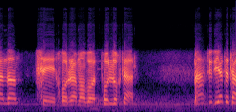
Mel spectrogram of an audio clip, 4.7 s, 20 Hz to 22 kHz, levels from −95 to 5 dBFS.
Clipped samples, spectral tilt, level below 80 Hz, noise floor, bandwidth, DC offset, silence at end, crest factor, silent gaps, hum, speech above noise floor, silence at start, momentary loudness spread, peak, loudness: under 0.1%; -1.5 dB/octave; -76 dBFS; -52 dBFS; 16.5 kHz; under 0.1%; 0 s; 16 dB; none; none; 33 dB; 0 s; 9 LU; -4 dBFS; -18 LUFS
